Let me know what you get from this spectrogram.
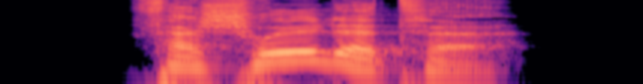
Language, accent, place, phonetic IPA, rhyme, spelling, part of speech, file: German, Germany, Berlin, [fɛɐ̯ˈʃʊldətə], -ʊldətə, verschuldete, adjective / verb, De-verschuldete.ogg
- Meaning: inflection of verschuldet: 1. strong/mixed nominative/accusative feminine singular 2. strong nominative/accusative plural 3. weak nominative all-gender singular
